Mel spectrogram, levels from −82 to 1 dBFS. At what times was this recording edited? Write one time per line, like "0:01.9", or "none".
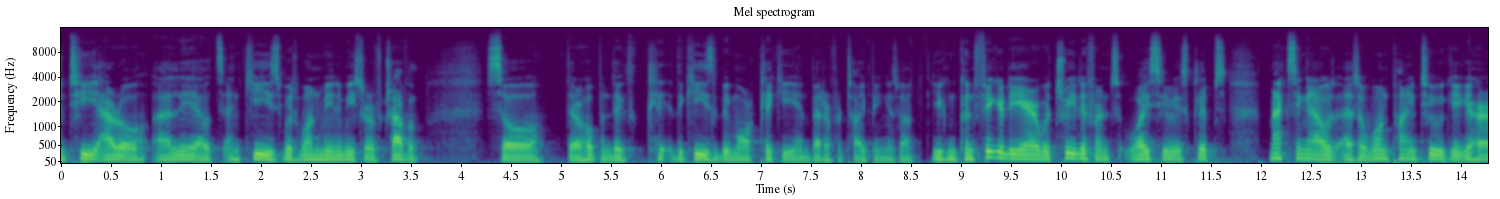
0:08.6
